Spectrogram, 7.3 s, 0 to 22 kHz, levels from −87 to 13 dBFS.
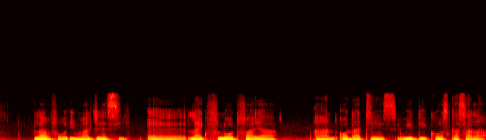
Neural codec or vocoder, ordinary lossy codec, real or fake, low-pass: none; none; real; 7.2 kHz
